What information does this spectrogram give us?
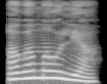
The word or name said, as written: ಅವಮೌಲ್ಯ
